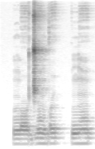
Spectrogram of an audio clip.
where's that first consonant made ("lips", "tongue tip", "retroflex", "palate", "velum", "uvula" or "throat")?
velum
